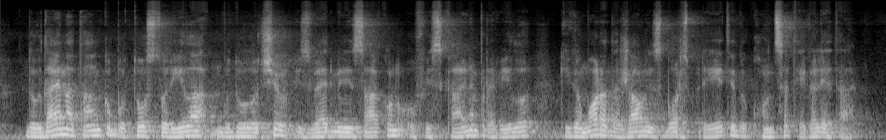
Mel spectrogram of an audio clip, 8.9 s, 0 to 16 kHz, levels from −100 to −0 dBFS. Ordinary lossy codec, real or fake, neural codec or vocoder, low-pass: Opus, 32 kbps; fake; vocoder, 48 kHz, 128 mel bands, Vocos; 14.4 kHz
